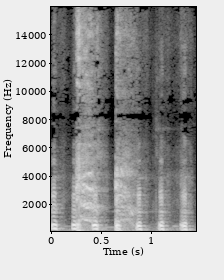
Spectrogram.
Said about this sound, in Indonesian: Duh, gue batuk mulu ya kalau ngobrol sama lu ya.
